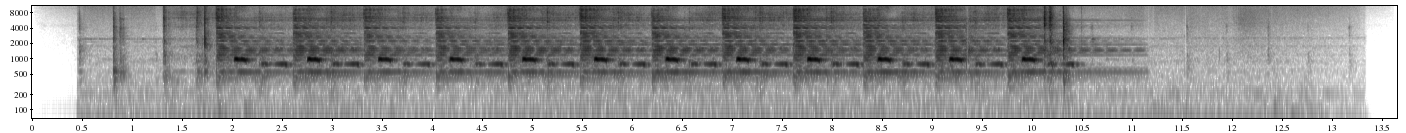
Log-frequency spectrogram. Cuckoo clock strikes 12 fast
1.8s 11.2s

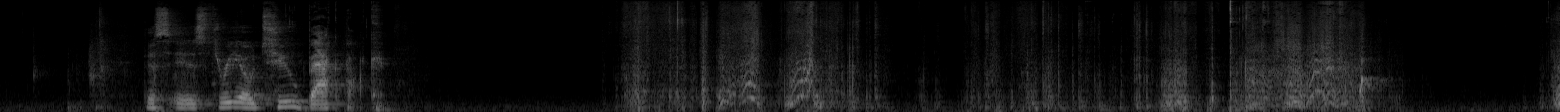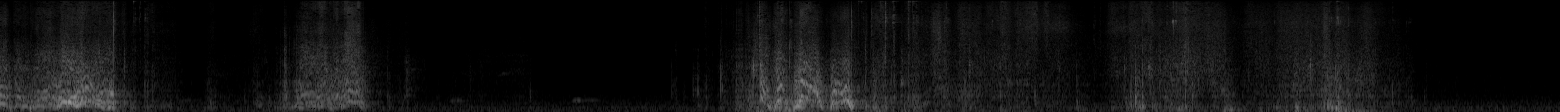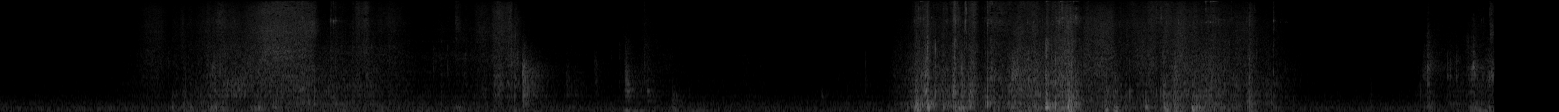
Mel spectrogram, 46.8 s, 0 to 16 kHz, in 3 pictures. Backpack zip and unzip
6.4s 8.5s, 11.5s 13.8s, 15.5s 17.0s, 18.4s 19.3s, 22.9s 24.8s

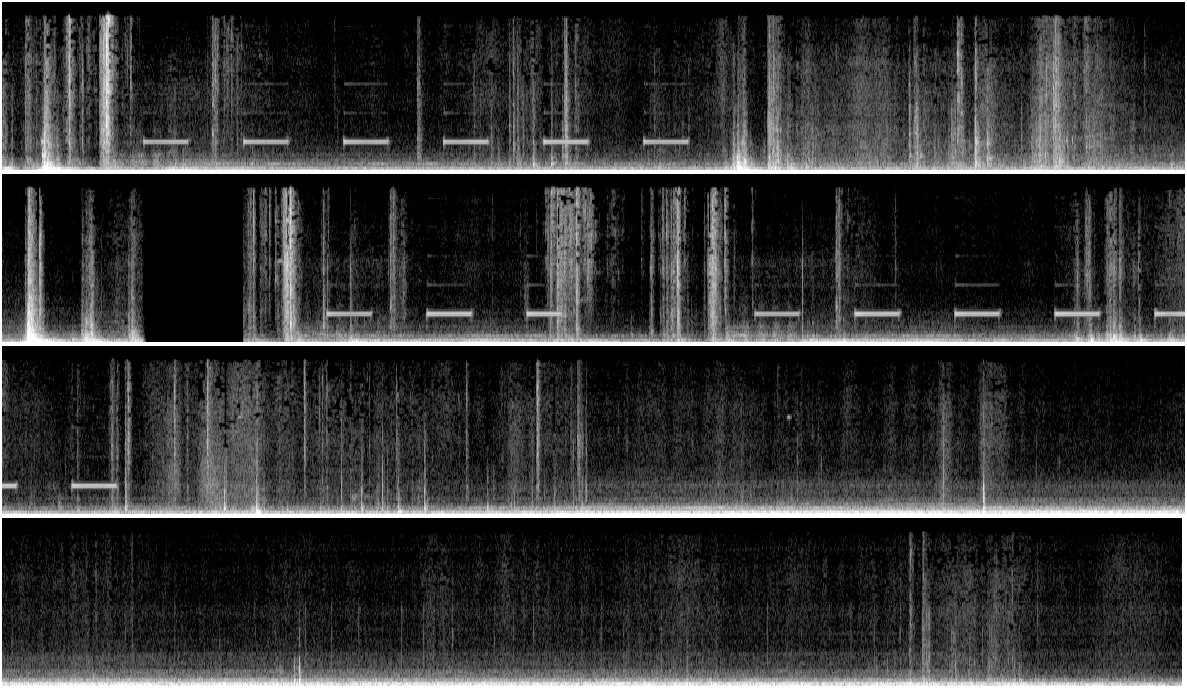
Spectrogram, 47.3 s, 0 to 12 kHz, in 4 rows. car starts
0.4s 2.9s, 14.6s 21.6s

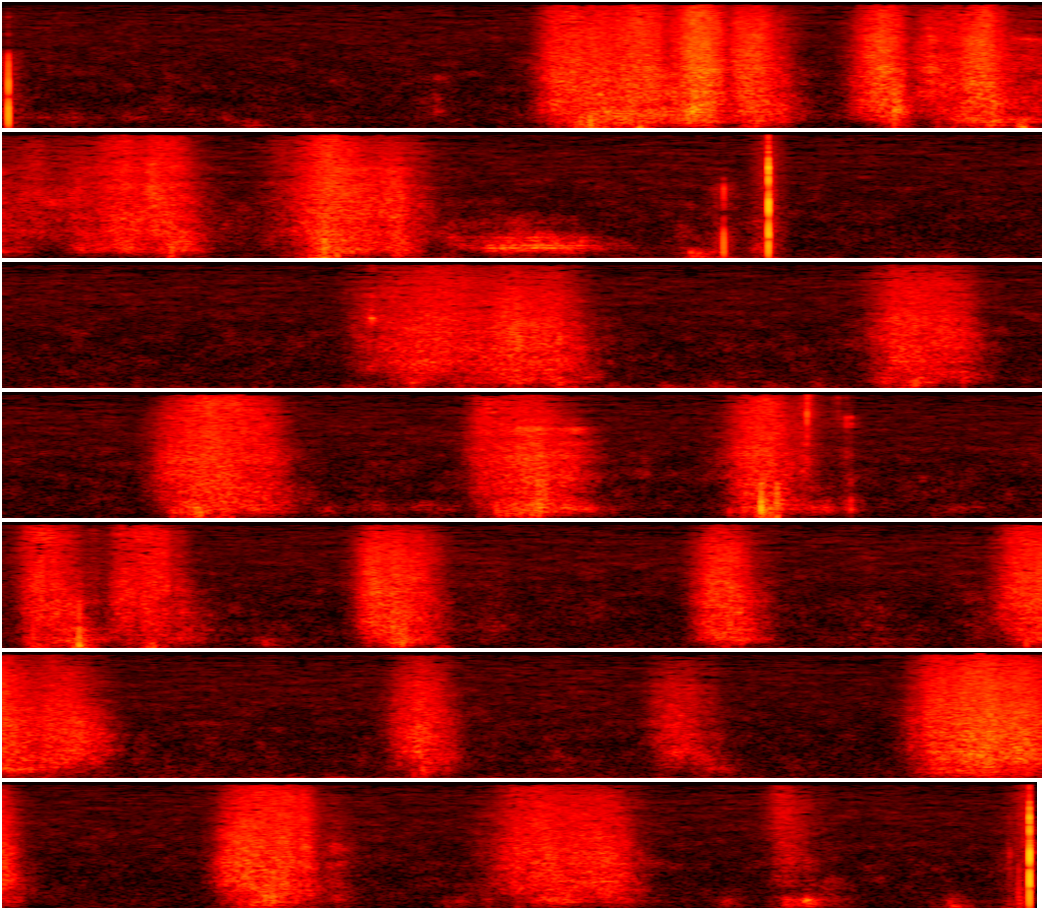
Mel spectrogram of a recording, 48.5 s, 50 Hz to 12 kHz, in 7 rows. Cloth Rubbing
3.6s 10.4s, 16.3s 18.0s, 21.8s 22.9s, 25.6s 26.4s, 27.8s 29.2s, 30.0s 31.0s, 40.7s 42.0s, 42.9s 44.2s, 44.8s 46.2s

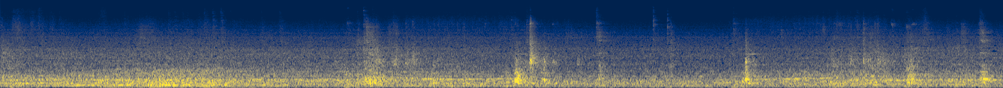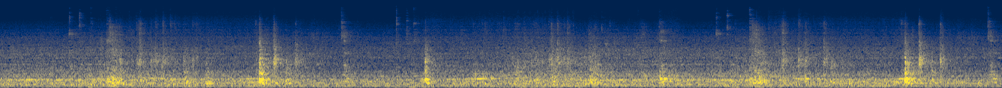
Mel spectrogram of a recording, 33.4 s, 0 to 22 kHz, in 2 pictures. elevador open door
28.8s 33.4s

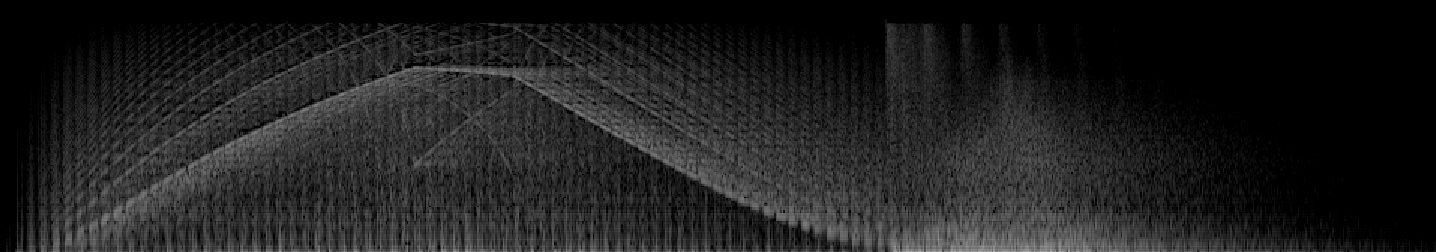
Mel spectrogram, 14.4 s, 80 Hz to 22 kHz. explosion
8.9s 13.8s

